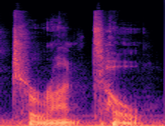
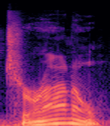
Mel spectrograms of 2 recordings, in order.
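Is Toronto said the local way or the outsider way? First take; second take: outsider; local. First: Toronto is said the way outsiders say it. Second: Toronto is said the way locals say it. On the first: The person is not really from the city. The speaker calls it wrong. "We know you fake. We know you're not from Toronto" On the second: The person is really from the city. The speaker calls it right. "That's the way we say it here"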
